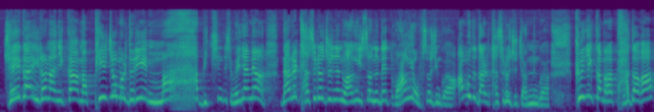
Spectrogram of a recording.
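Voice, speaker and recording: A woman preaching an animated sermon, firing quick questions at her listeners and acting out voices. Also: extremely high pitch. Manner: animated, acts out nature crying and shouting in voices; asks the audience quick questions. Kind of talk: lively sermon to young people.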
